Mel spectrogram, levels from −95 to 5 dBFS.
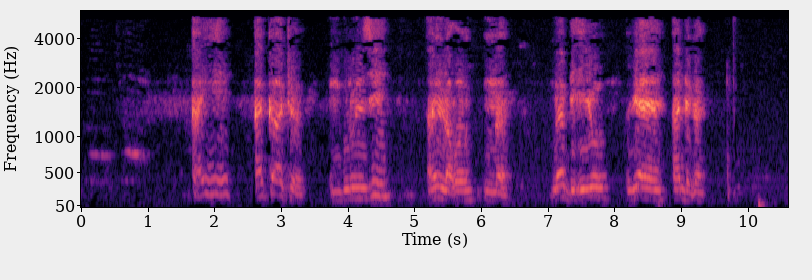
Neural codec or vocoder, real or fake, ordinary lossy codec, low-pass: none; real; MP3, 24 kbps; 5.4 kHz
